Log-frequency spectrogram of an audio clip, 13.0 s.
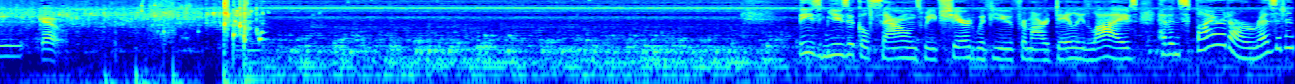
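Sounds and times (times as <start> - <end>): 
speech: 0.0 - 0.9, 8.0 - 12.9
water sloshing: 0.5 - 12.9
low rumble heard underwater with ears submerged: 2.4 - 12.9.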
